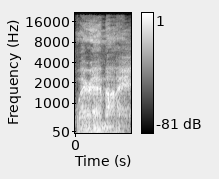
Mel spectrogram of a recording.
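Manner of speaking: hissing, sibilant, hissed-out voice. Voicing a groggy rot-covered figure waking up: sibilant voice. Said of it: "like, a sibilant voice".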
